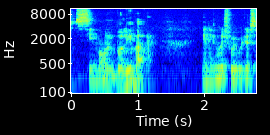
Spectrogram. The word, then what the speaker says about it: Simón Bolívar: That's how you pronounce Simón Bolívar. In English, we would just say Simon Bolivar.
